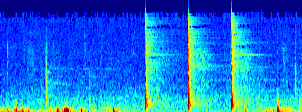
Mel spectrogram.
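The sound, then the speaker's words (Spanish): Three loud, sharp metallic knocks from the hammer knocker of the Señor de Granada processional float, struck by the archbishop, Monseñor Gil Tamayo, at a steady, deliberate pace, over a low murmur of an outdoor crowd. “va a tocar el martillo del Señor de Granada el señor arzobispo.”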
